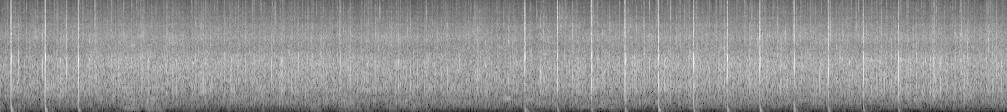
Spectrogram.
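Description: Audience applauding steadily. Sharp claps from one person close to the microphone stand out above the crowd, about three a second from about five seconds in.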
